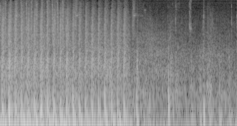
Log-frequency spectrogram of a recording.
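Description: Rapid automatic rifle fire in the video game Contract Wars, a fast, even string of loud shots for a second and a half, followed by scattered single shots and quieter game noise.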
